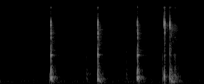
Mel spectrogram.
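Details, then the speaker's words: Starter solenoid from a 2009 Suzuki DL650 V-Strom whose starter was dead, bench-tested with wires from a 12 V battery on its posts: sharp separate ticks about every half second instead of a firm clunk. It clicks, then sticks, and is sometimes unresponsive, so the solenoid is faulty. "so just touch these wires on the pins and there's the click there's a click and now it's sticking"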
